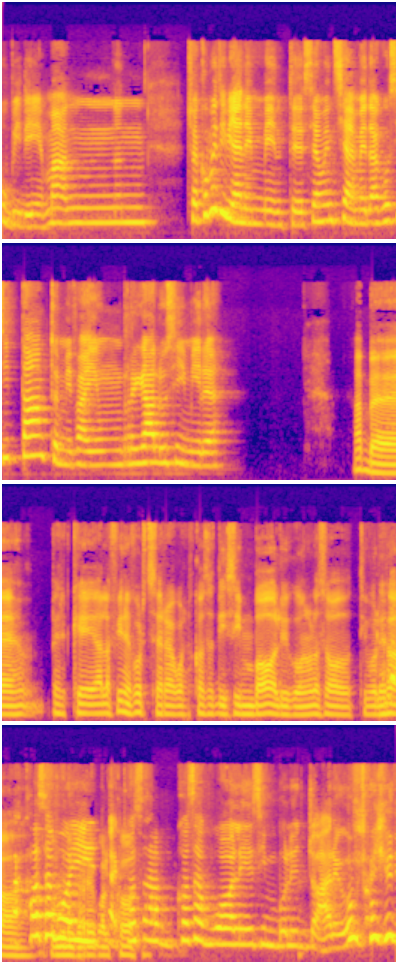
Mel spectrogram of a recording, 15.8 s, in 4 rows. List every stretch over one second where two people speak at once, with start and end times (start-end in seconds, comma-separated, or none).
11.7-13.3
